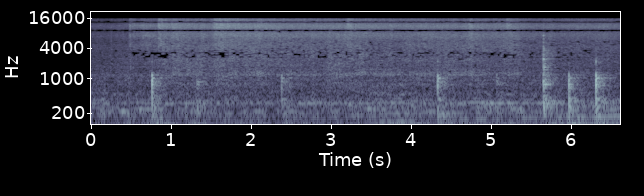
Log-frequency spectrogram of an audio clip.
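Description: Grated carrot, onion and spice powders sizzling in a stainless steel kadai as they are sautéed with a spatula, the sizzle swelling about half a second in when stirring starts. The spatula scrapes and taps against the pan several times, the sharpest taps near the end.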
